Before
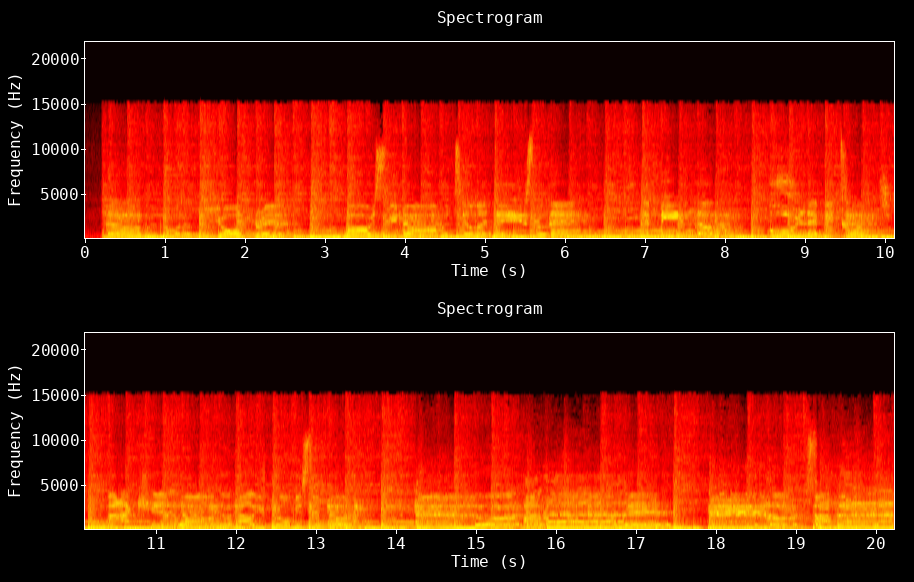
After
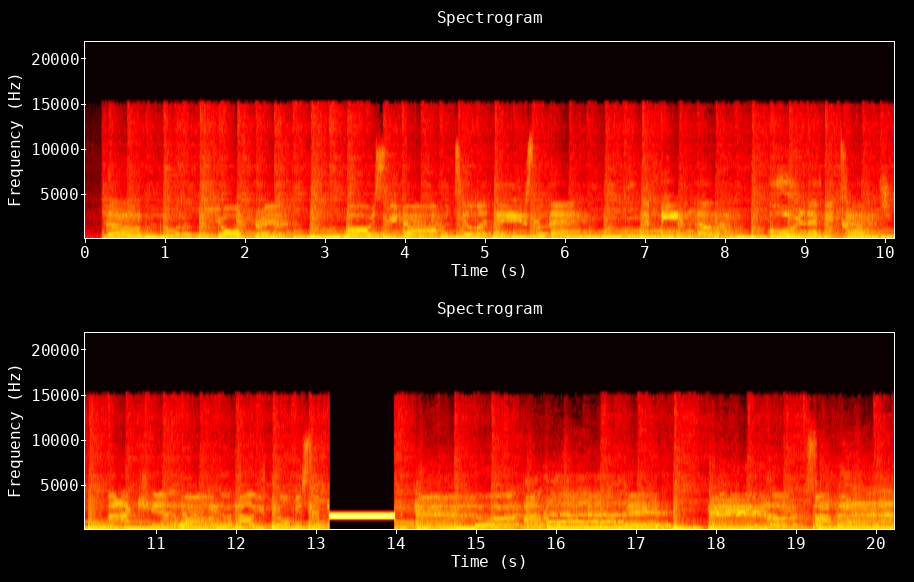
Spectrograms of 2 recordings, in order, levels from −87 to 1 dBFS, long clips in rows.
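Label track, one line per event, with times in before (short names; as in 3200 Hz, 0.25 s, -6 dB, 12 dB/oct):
8.030000	8.670000	echo throw 0.53 s, feedback 45%, level -6 dB
13.170000	13.990000	bleep 1660 Hz -10 dBFS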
